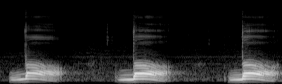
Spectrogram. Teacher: Do ini dia tepi lidah ya, sisi lidah ya. Entah yang kiri atau yang kanan terserah itu menyentuh daripada geraham ya. Do ya, geraham atas ya. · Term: huruf do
